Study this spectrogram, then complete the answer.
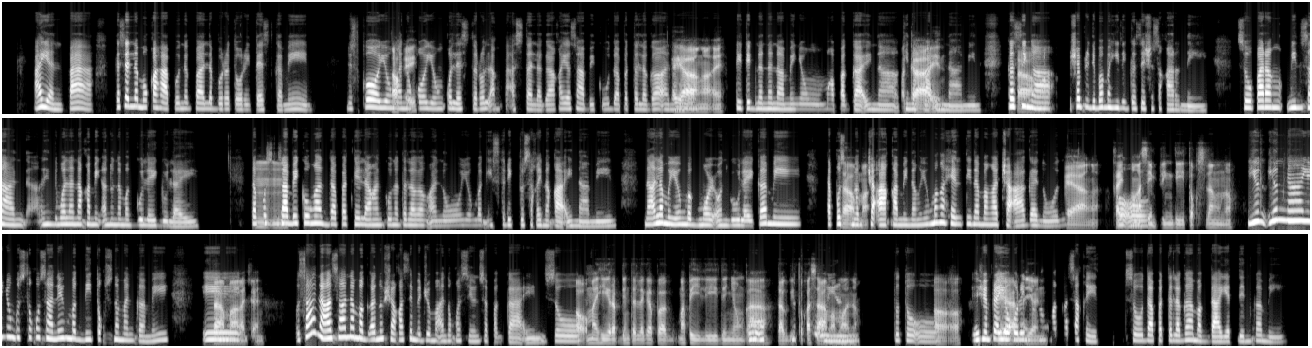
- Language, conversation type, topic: Filipino, podcast, Ano-anong masusustansiyang pagkain ang madalas mong nakaimbak sa bahay?
- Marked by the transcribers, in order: in English: "detox"; other background noise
